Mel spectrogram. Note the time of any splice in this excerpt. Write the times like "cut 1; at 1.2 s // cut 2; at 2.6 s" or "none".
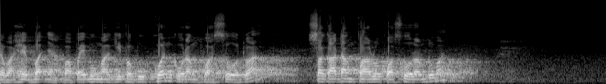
none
